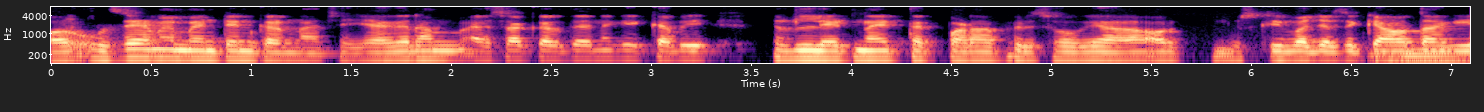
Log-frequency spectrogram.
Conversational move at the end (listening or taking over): listening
